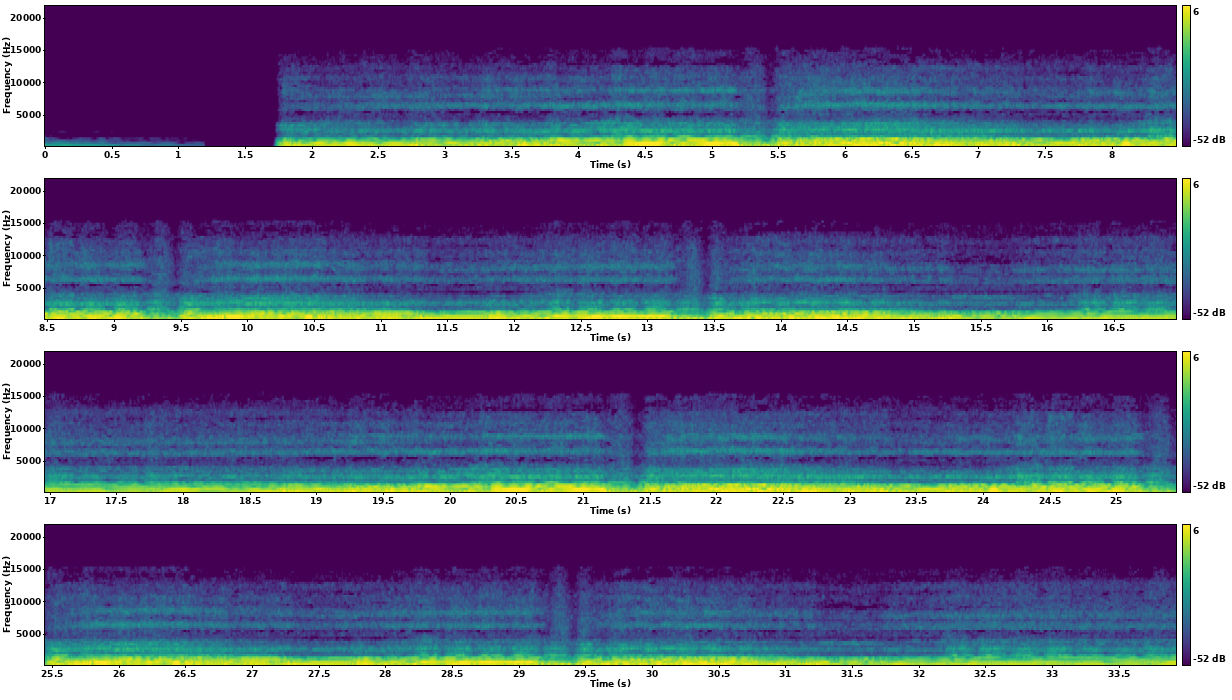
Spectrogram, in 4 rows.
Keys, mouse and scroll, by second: 7.4-8.6 typing, 12.1 typing, 13.8 typing, 21.5 ctrl+5, 22.6 ctrl+z, 23.5 alt+scroll up 1, 27.0 alt+scroll down 1, 27.6 alt+scroll up 1, 28.6 ctrl+5, 29.8 right click.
